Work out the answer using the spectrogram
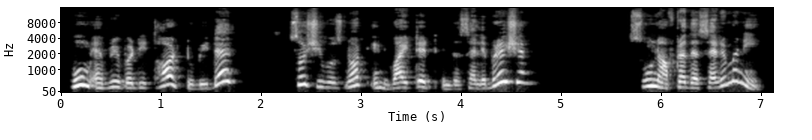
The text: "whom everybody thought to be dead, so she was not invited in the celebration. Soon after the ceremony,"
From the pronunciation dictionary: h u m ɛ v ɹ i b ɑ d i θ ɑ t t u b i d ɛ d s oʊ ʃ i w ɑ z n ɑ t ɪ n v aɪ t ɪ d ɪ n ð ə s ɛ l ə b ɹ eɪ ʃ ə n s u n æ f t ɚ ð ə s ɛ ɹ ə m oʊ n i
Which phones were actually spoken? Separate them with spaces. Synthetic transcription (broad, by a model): h u m ɛ v ɹ i b ɑ d i t ɑ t t u b i d ɛ d s oʊ ʃ i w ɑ z n ɑ t ɪ n v aɪ t ɪ d ɪ n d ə s ɛ l ə b ɹ eɪ ʃ ə n s u n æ f t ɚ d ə s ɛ ɹ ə m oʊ n i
